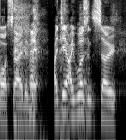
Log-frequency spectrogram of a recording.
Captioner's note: laughs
